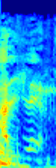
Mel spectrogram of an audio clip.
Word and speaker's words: Shatner: Shatner.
